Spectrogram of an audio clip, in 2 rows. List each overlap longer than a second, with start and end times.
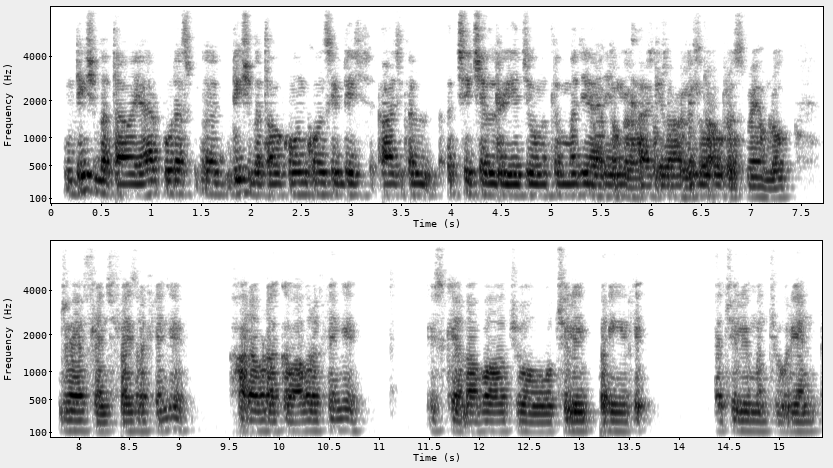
5.4-6.8

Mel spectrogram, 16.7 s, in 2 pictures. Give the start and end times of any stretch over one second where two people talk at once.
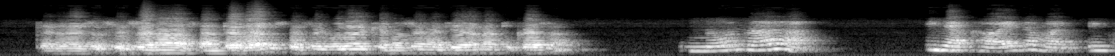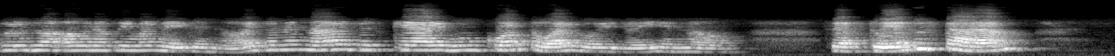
none

